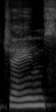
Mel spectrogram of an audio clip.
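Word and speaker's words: Jeymes: His name is James Samuel, but it's spelled like J E Y Mes.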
